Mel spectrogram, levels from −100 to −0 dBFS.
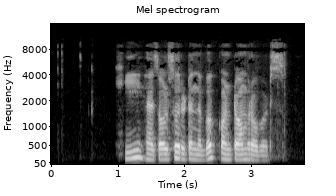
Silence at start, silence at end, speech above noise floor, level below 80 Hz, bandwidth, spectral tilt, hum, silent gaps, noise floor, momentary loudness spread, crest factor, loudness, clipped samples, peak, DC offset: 1 s; 0.3 s; 39 dB; -72 dBFS; 10 kHz; -4.5 dB/octave; none; none; -58 dBFS; 9 LU; 18 dB; -20 LUFS; under 0.1%; -2 dBFS; under 0.1%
